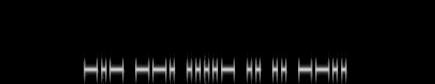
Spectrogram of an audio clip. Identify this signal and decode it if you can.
Morse code, heard as a keyed tone, about 28 wpm, 700 Hz. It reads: KG4IIZ
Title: USA Call Signs - 6 Characters - 28wpm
